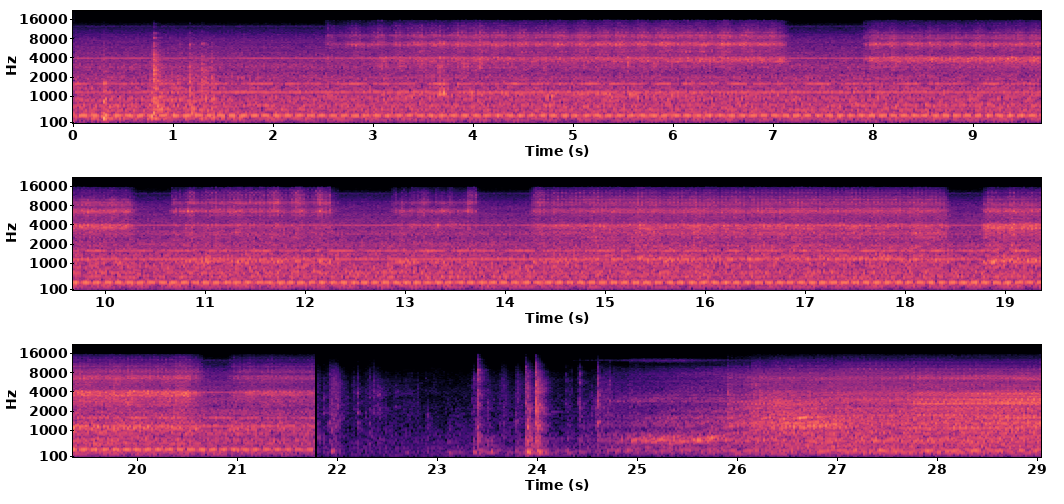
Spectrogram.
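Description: Wood lathe running with a steady motor hum while abrasive is held against the spinning softwood piece, a hiss that comes and goes. About three-quarters of the way through, the sound drops almost to nothing for a couple of seconds, then the lathe hum and rubbing build back up.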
